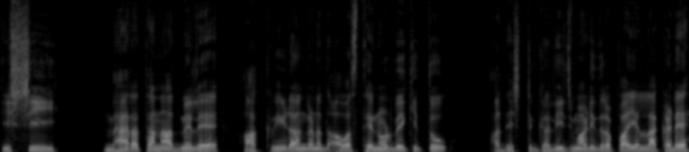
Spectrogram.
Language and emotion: Kannada, disgusted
